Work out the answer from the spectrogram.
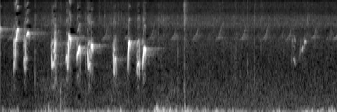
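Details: Bulbul from southern Thailand in 'sai ble' song: two bursts of crisp, warbling whistled notes, about eight in all, then a soft distant note, over low rumbles and a high steady tone.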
